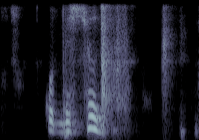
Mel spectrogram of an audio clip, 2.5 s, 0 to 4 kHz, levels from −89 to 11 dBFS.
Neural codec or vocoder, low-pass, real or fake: codec, 16 kHz, 0.8 kbps, ZipCodec; 3.6 kHz; fake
